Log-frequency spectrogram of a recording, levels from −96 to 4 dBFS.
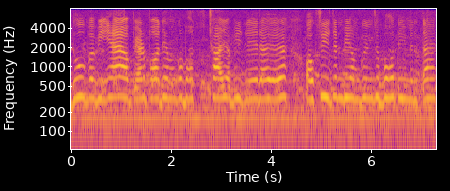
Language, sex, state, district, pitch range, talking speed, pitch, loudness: Hindi, female, Madhya Pradesh, Katni, 315-335 Hz, 170 wpm, 325 Hz, -14 LUFS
